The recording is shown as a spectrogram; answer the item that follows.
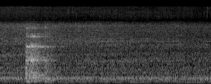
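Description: Semolina halwa sizzling and bubbling in ghee in a pan as it thickens and is stirred with a spatula, with one short sharp sound about a quarter second in.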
